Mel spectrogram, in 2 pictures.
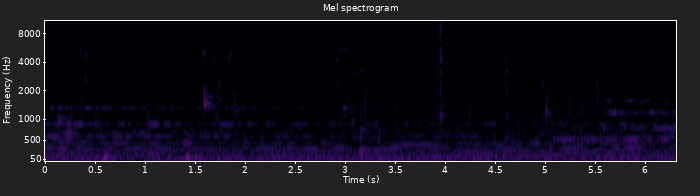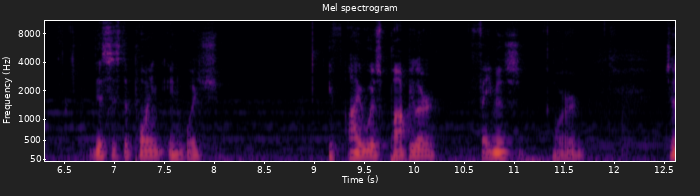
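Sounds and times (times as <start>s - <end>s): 
person sipping and swallowing water: 0.0s - 2.0s, 2.9s - 6.8s
speech: 6.8s - 8.2s, 9.2s - 11.9s.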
